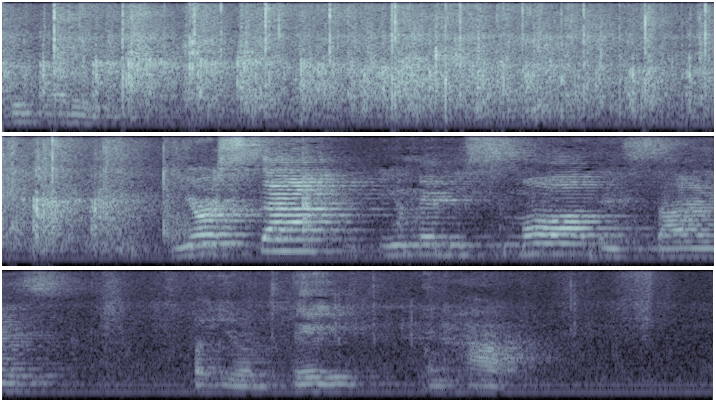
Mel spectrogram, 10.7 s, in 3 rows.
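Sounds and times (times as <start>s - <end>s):
speech: 0.0s - 0.7s, 4.5s - 7.4s, 8.1s - 9.8s
audience clapping: 0.0s - 4.7s.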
